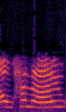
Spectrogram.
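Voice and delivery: very high, squeaky, excited voice. Answering the radio host's greeting on a call: higher-pitched voice than expected. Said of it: "that was a higher, higher pitched voice".

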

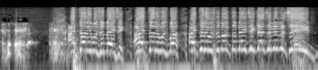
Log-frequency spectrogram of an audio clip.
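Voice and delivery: acted-out, gushing, very high shriek of excitement. Retelling a judge banging the table: imitating someone shouting excitedly. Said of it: "and he's shouting".

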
